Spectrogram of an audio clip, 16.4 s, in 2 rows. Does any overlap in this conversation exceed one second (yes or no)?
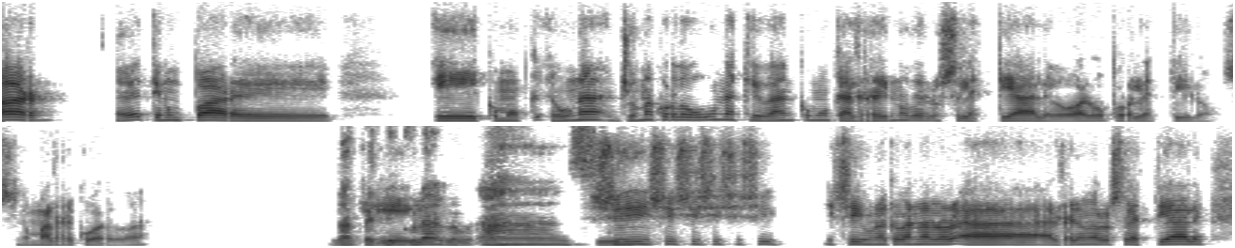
no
